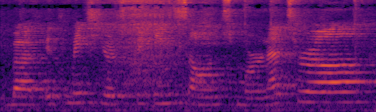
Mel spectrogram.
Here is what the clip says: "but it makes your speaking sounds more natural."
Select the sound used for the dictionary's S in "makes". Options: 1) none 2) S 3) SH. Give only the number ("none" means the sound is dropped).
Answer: 2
